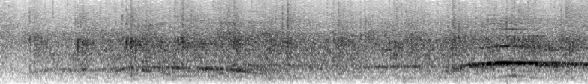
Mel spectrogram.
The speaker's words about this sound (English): please indicate by uproarious applause whether or not you fit into one of these categories I'm about to give out. Everyone who is joining Trivia for the first time ever, this is their first year, please applaud yourselves right now.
